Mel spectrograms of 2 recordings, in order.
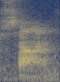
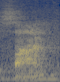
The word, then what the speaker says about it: sin: So SIN, so sin, or sine, that's how you pronounce it, sine, of an angle.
